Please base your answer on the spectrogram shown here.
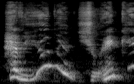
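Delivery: high, suspicious lady voice; alarmed lady. Retold or imitated. Lady turning from concern to suspicion, high suspicious voice. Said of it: "it turns from concern to alert".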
